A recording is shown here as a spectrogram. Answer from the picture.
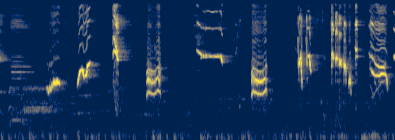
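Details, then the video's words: Oriental magpie-robin song meant to get caged birds singing: spaced phrases of clear whistles, a long high tone and harsh rasps, turning denser toward the end. "Pancingan burung kacer agar cepat gacor"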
